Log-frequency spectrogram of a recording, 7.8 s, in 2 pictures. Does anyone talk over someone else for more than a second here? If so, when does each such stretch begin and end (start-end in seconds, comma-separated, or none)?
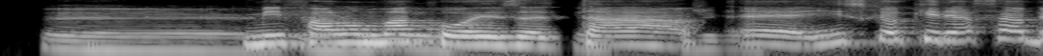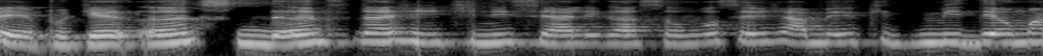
0.9-2.9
